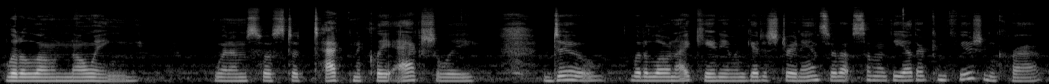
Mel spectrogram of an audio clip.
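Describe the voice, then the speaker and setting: A woman hosting a spirit box session, talking in a rambling, halting, exasperated way as she addresses spirits. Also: lowish voice, level tone, darkish tone, a little hiss or hum.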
